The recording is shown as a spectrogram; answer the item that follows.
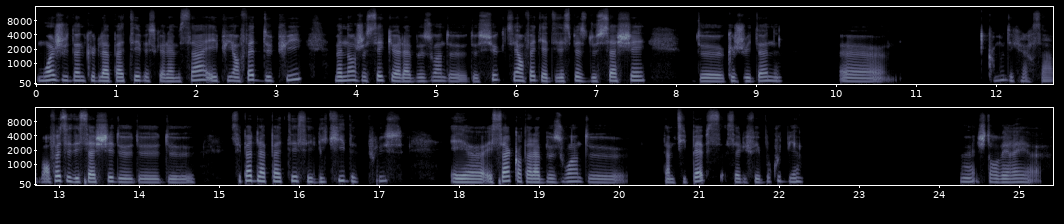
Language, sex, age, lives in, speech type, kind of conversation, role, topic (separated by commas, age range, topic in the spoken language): French, female, 40-44, United States, conversation, unstructured, none, Qu’est-ce qui te fait sourire même quand ça ne va pas ?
